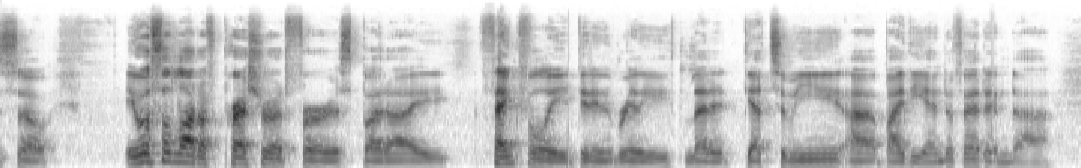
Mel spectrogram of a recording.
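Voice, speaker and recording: Over a very clean recording with a silent background, a man speaks in a Spanish accent at a fairly quick pace. His tone is bright and sharp, his intonation lively. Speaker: actor and podcast co-host. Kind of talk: casual chat.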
